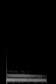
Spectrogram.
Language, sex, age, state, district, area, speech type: Tamil, female, 18-30, Tamil Nadu, Madurai, urban, conversation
